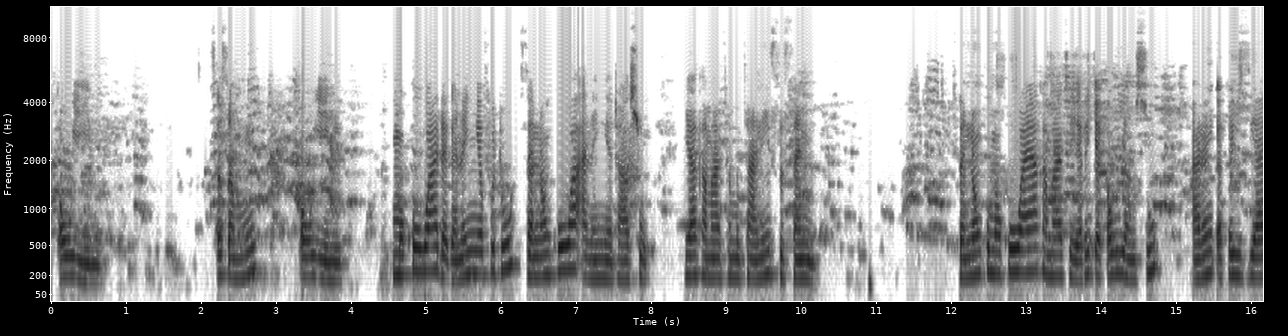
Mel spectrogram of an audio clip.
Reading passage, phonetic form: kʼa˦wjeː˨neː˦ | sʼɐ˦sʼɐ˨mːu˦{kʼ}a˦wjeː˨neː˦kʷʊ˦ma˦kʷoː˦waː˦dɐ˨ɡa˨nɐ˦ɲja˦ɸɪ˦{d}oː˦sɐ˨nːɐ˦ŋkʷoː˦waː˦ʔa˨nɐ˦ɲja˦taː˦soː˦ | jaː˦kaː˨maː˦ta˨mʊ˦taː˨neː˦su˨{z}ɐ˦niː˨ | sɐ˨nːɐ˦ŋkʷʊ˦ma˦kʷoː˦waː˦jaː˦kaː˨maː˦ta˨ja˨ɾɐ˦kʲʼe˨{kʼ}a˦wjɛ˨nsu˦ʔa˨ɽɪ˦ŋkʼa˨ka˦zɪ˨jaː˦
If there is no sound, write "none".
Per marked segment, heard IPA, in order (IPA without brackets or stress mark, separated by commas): kʼ, t, s, kʼ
